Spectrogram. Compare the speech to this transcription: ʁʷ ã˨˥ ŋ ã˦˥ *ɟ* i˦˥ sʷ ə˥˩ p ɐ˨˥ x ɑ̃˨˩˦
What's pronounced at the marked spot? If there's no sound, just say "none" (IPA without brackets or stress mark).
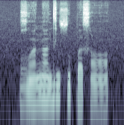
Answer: d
